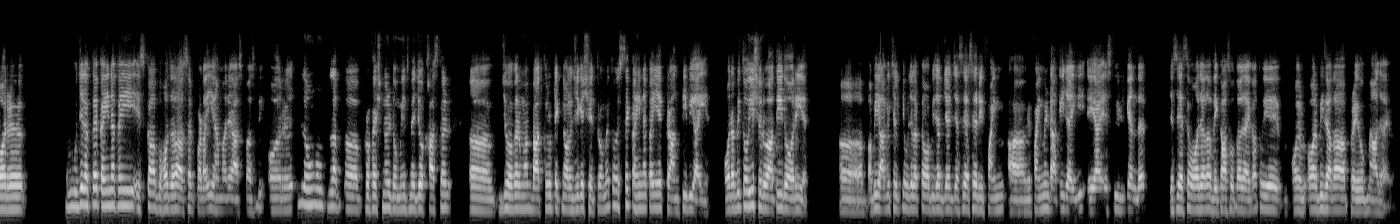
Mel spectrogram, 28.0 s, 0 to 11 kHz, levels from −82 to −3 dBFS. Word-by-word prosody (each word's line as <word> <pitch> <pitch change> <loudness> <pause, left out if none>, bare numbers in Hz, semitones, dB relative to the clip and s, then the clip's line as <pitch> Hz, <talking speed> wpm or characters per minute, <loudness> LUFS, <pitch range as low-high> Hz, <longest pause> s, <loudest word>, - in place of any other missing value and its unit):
और 145 0 +7
अ 145 0 +4 0.9
मुझे 175 +3 +1
लगता 195 +1 +3
है 200 - +6
कहीं 185 -2 +3
न 190 - +5
कहीं 185 0 +1
इसका 165 +3 +1
बहुत 150 +1 +1
ज़्यादा 150 +1 +3
असर 150 +3 -3
पड़ा 135 -1 +1
ही 150 +3 -1
है - - 0
हमारे 135 +1 -4
आसपास 130 +1 -2
भी 160 -1 -15 0.2
और 140 0 -3 0.3
लोगों 195 -2 -1
को 195 -1 -3
मतलब 175 -2 -1
अ, 150 -4 0
प्रोफ़ेशनल 155 +2 -1
डोमेन्स 145 0 -5
में 150 -1 -1
जो 150 +1 +3
खासकर 150 +2 +1
अ, 140 - -1
जो 155 +2 0
अगर 150 +1 +3
मैं 150 0 -2
बात 135 -1 +4
करूँ 155 -1 -2
टेक्नोलॉजी 145 -1 -1
के 155 - +2
क्षेत्रों 145 -1 -4
में 165 +3 -6
तो 185 0 -3
इससे 185 +3 -2
कहीं 150 -6 0
न - - +2
कहीं 160 0 +2
एक 160 - -2
क्रांति 135 +3 0
भी 150 0 -1
आई 120 0 0
है। 115 - -12 0.3
और 145 - +2
अभी 155 +2 +2
तो 180 +2 0
ये 185 +1 +4
शुरुआती 160 -3 +3
दौर 140 -3 +3
ही 145 -1 +2
है। 130 - 0 0.5
अ, 130 -1 -2
अभी 160 +1 0
आगे 140 +2 -2
चलके 155 +1 -6
मुझे 150 0 -2
लगता 150 +2 -1
है 150 - +2
और 145 - 0
भी 145 - -7
ज - - -3 0.2
जब 145 -1 +1
जैसे-जैसे 145 +2 0
रिफ़ाइन 140 0 -2 0.2
अ, 125 0 +2
रिफ़ाइनमेंट 145 +4 -2
आती 155 +4 0
जाएगी 145 +2 0
एआई 135 0 +2
इस 135 0 -10
फील्ड 140 -2 -10
के - - +2
अंदर, 140 0 +1 0.5
जैसे-जैसे 140 +3 0
और 145 -1 +4
ज़्यादा 145 +1 +3
विकास 135 0 +1
होता 140 0 -1
जाएगा 135 +2 +1
तो 155 +1 -8
ये 145 -2 +2 0.3
और, 135 -1 -2
और 145 +1 +1
भी 155 +1 -3
ज़्यादा 140 -1 +4
प्रयोग 130 -1 -1
में 130 - -3
आ 125 - +2
जाएगा। 120 - -8
145 Hz, 200 wpm, -24 LUFS, 140-155 Hz, 0.9 s, और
